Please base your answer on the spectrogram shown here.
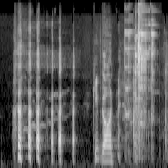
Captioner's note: laughs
